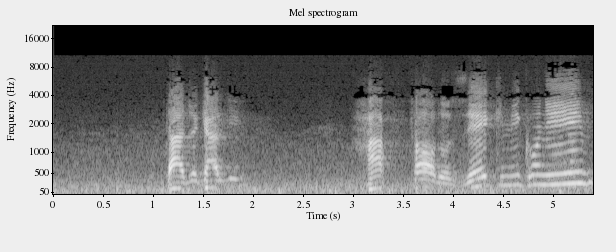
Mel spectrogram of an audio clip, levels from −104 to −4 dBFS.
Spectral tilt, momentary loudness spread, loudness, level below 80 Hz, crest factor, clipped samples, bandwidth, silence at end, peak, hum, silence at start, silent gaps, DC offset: -6.5 dB/octave; 17 LU; -20 LUFS; -36 dBFS; 20 dB; under 0.1%; 10.5 kHz; 0 s; -2 dBFS; none; 0 s; none; under 0.1%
